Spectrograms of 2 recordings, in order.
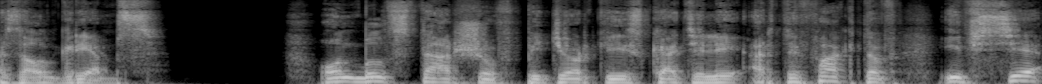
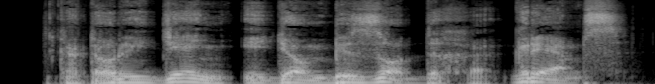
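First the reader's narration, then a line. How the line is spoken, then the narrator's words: Grumbling. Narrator (Russian): пробурчал он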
